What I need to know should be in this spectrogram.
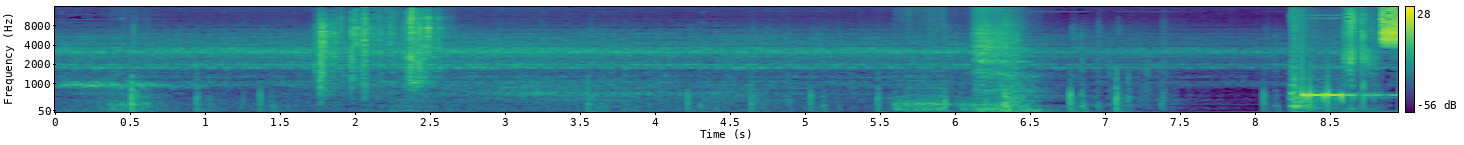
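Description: Footsteps tap on a hard floor at a steady walking pace.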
